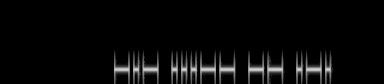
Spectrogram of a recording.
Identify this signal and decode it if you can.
Morse code, heard as a keyed tone, about 25 wpm, 700 Hz. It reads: K3MR
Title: Call Signs - 25wpm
